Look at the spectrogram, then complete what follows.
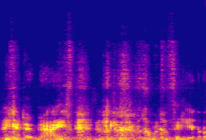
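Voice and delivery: soft, breathy whisper threat; creepy whispered menace; menacing wife. Retold or imitated. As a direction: whisper it like a stalking killer. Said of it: "quote of Mia".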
